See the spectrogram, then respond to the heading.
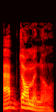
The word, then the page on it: abdominal: anglais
